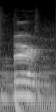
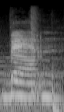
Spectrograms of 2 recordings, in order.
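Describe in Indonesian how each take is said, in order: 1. Itu terdengar seperti kata bahasa Inggris burn. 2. Itu tidak terdengar seperti burn dalam bahasa Inggris. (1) "Kalau burn jadinya dibakar dong" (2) "Disebutnya yaitu Bern"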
